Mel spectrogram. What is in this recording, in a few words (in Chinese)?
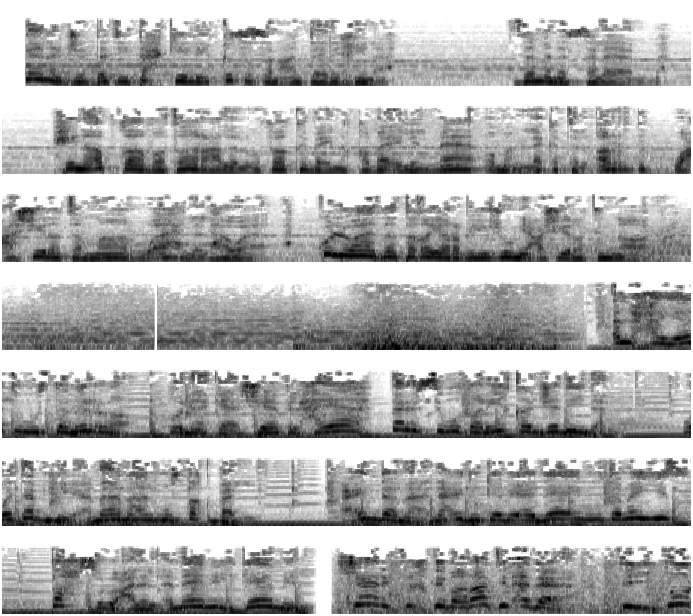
阿拉伯语男 外语 小语种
